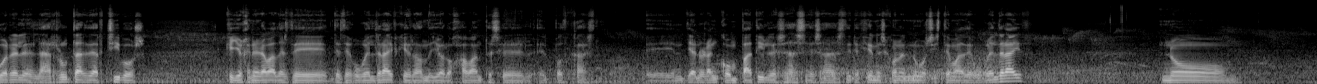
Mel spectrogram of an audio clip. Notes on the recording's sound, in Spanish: Con sonido ambiente y desde un parque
